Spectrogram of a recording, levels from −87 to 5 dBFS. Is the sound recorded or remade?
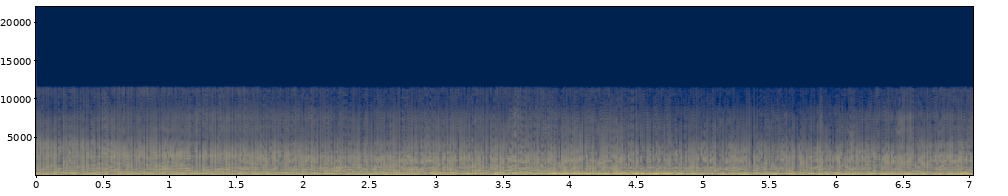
remade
